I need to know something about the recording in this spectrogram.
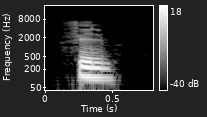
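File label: "фильм", Komi, male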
